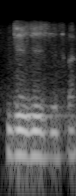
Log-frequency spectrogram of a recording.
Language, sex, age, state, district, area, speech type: Hindi, male, 18-30, Madhya Pradesh, Betul, urban, conversation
